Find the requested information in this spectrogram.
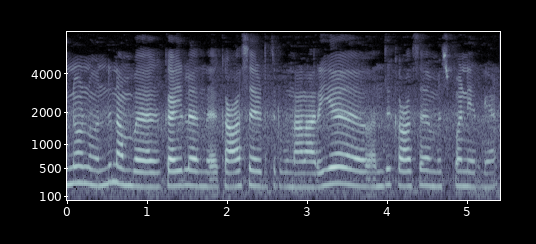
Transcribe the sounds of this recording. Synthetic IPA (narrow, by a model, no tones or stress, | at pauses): ɪnːonːɯʋɐnd̪ɯnɐmbɐkɐjːɪlɐɐnd̪ɐ̰kaːsɐɛɽɯt̪ːɯʈɯkːɯnãːnɪɾɐjɐʋɐ̰nd̪ɯkaːsɐmɪspɐɳːɪɾɯkːẽː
